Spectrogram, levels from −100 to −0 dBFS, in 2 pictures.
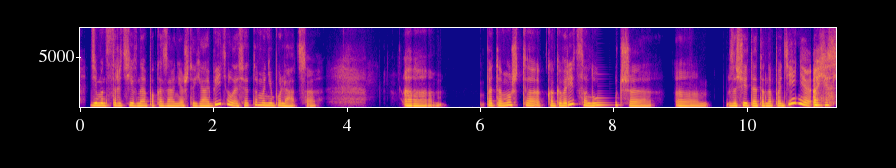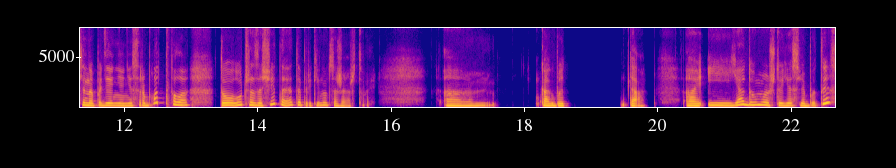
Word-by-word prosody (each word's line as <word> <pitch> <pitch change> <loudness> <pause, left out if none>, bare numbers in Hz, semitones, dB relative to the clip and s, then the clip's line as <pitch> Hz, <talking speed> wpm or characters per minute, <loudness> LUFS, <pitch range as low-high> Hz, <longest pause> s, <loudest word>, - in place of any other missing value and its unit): демонстративное 210 -1 0
показание, 195 -1 -3
что 205 +1 -6
я 190 0 -1
обиделась- 245 - 0
это 220 +4 -4
манипуляция. 200 -4 -2 1.3
А, 195 0 +2 0.8
потому 220 +3 +1
что, 225 -1 -2
как 210 - +1
говорится, 235 +5 +2
лучше, 215 -4 -2 0.3
э, 190 0 -2 0.4
защита- 205 +1 +1
это 195 0 +1
нападение. 240 - +3
А 250 - +8
если 245 +1 +2
нападение 210 -2 +2
не 200 +1 0
сработало, 255 - -1 0.4
то 230 0 +5
лучшая 255 0 +2
защита- 265 - 0
это 250 +3 -1
прикинуться 220 0 -5
жертвой. 185 +7 -10 1.1
А, 195 -2 +1 1.0
как 210 -3 +4
бы. 195 -1 +2 0.8
Да. 180 -2 -1 0.6
А, 210 -1 +5
и 205 +4 -1
я 225 +5 +3
думаю, 265 -2 +3
что 220 0 -1
если 210 0 0
бы 190 - -2
ты 385 - +3
215 Hz, 105 wpm, -20 LUFS, 195-235 Hz, 1.3 s, А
